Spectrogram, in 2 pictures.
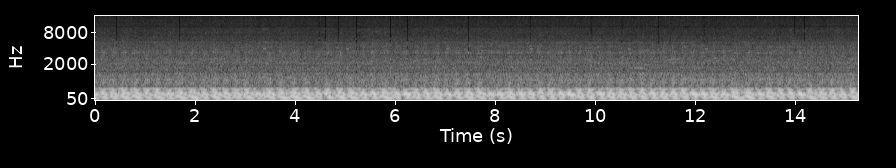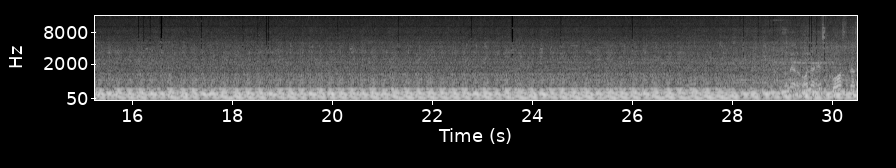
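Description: Honda Hornet's inline-four engine idling steadily at a constant speed.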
